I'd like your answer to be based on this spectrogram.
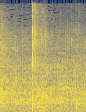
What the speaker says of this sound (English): there's fireworks in the back over there as well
